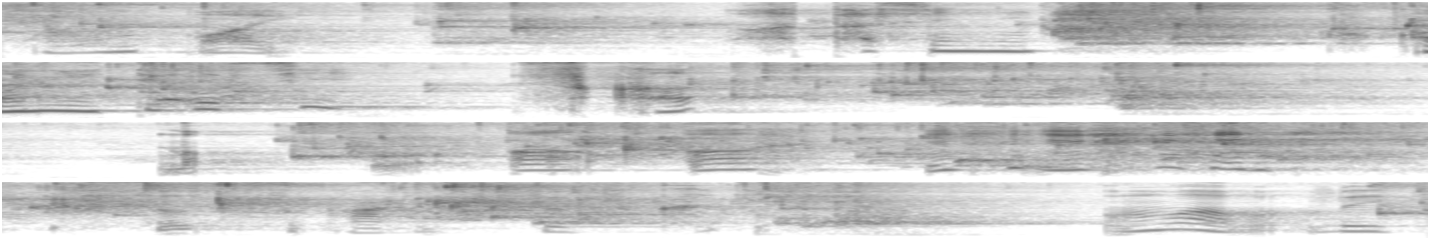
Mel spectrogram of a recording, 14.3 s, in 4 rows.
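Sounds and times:
water splashing in a bathtub: 0.0 - 14.2
speech: 0.1 - 0.9, 2.1 - 5.5, 8.4 - 10.5, 11.1 - 14.2.

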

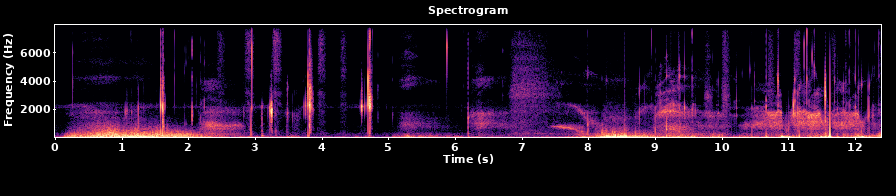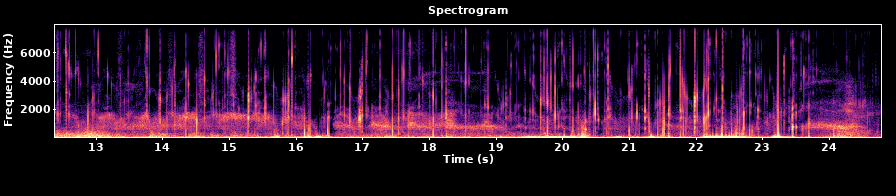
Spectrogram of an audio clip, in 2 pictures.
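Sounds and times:
ear licking in both ears: 0.0 - 24.7
sniffing near ears: 2.2 - 4.7, 6.8 - 7.6, 9.0 - 18.3
kissing sounds: 2.8 - 4.8.

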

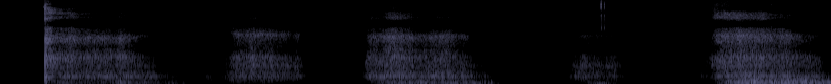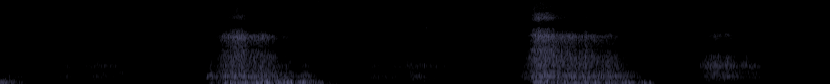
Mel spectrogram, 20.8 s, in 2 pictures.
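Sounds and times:
ASMR breathing in the right ear: 0.6 - 2.1, 2.8 - 3.8, 4.6 - 6.2, 8.9 - 10.4, 13.1 - 14.3, 17.0 - 18.5, 19.2 - 19.9.

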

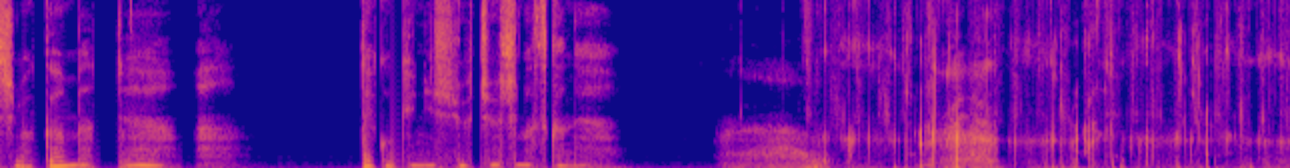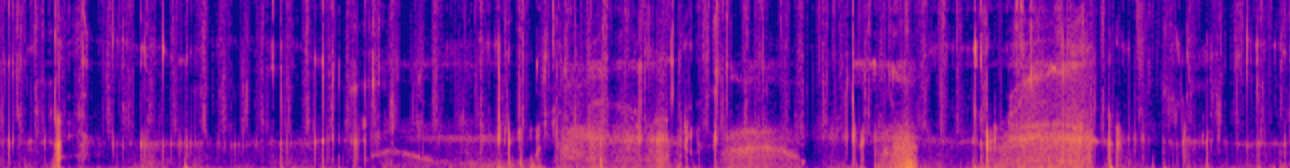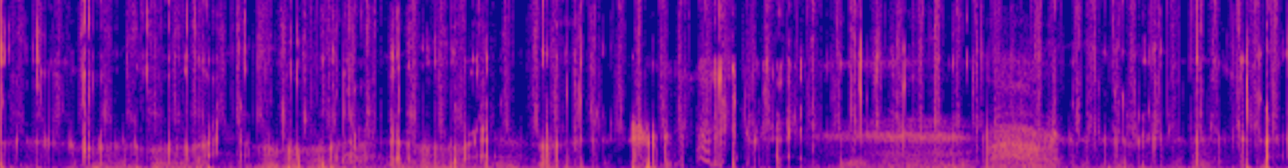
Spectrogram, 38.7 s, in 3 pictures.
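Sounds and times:
speech: 0.0 - 1.8, 3.7 - 6.1, 8.0 - 8.7
wet ear licking: 7.2 - 38.6.

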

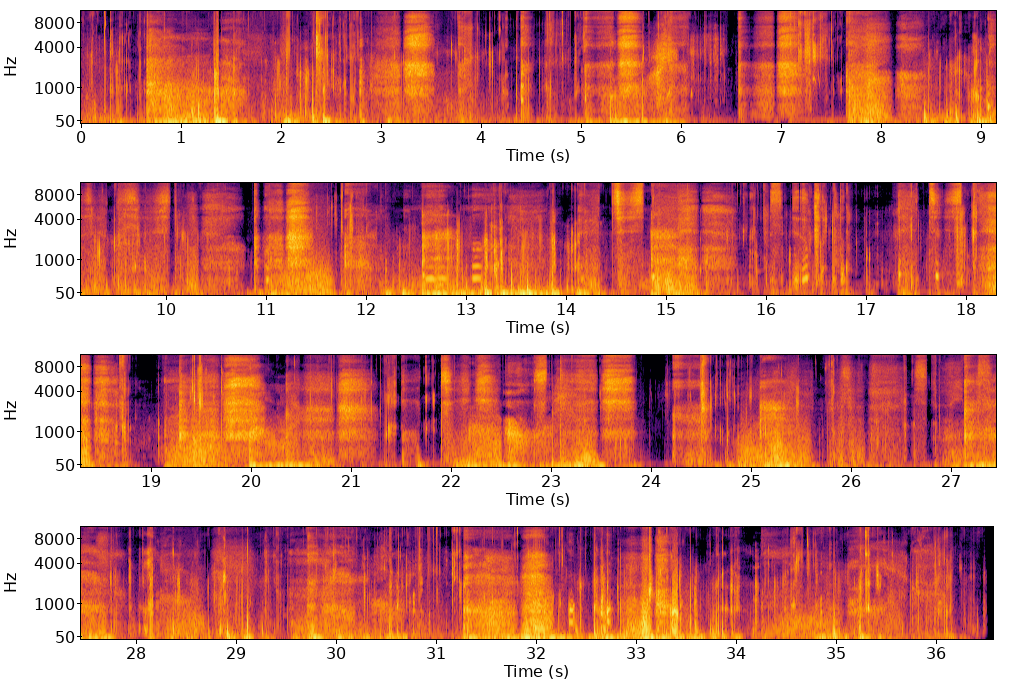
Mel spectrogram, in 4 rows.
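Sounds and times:
ear licking sounds: 0.0 - 36.5
person moaning: 16.0 - 16.6.

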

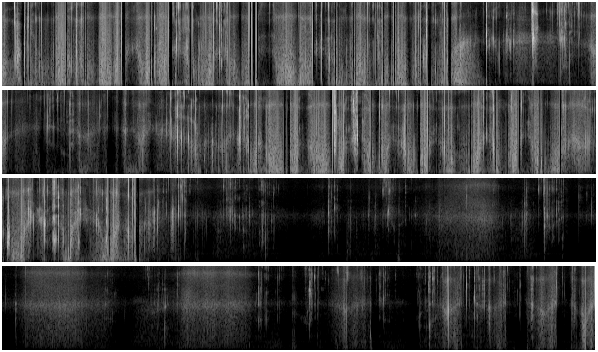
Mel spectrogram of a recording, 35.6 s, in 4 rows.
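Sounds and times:
ear licking ASMR sounds: 0.0 - 9.1, 9.9 - 20.1.

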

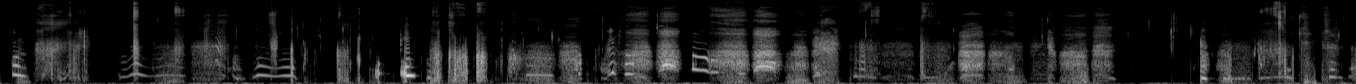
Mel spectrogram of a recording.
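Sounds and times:
ASMR ear licking: 0.2 - 6.2, 7.2 - 9.6, 11.2 - 13.3
ASMR deep kissing: 0.3 - 3.6, 4.3 - 5.2, 12.6 - 13.0.

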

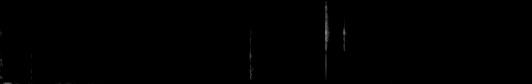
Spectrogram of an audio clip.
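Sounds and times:
cutting food: 3.3 - 3.5
nail clipping: 3.3 - 3.5
nail filing: 3.3 - 3.5.

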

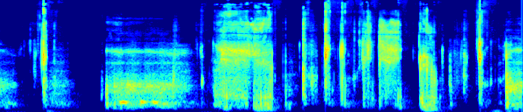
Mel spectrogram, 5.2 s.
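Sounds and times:
ear licking in the left ear: 0.4 - 0.6, 2.0 - 5.1.

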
